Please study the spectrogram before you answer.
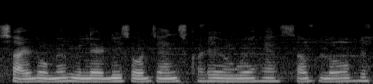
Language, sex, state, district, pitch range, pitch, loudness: Hindi, male, Jharkhand, Jamtara, 140-150 Hz, 140 Hz, -29 LUFS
